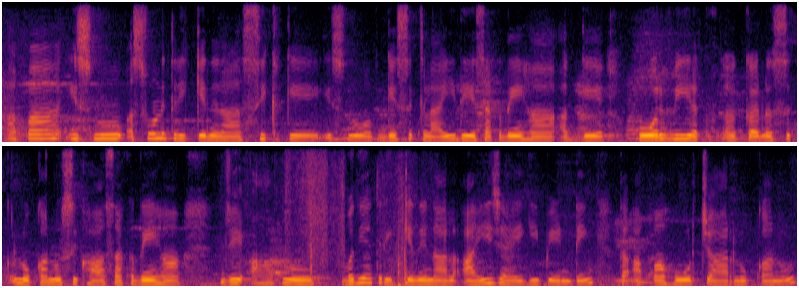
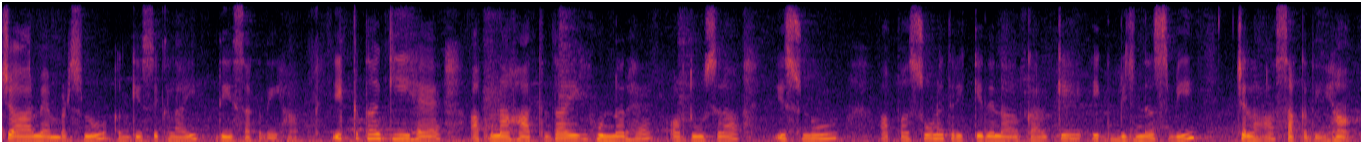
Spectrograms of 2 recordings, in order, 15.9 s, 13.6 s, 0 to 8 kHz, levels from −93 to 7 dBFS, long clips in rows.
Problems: constant background noise, continuous background conversations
